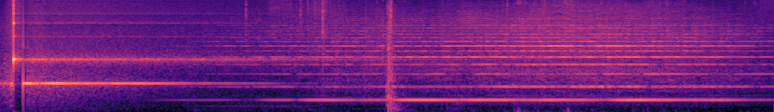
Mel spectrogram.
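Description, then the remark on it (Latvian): An air raid warning siren in the town of Sloviansk, Donetsk region, eastern Ukraine, warning of a possible air raid, holds a long, steady droning tone across the whole stretch, loud and ringing, with a couple of sharp knocks breaking in near the start and midway. No one speaks. “Slovjanskas pilsēta Ukrainas austrumos, Donetskas apgabalā, sagaida ar sirēnām, kas brīdina par iespējamu gaisa uzlidojumu.”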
